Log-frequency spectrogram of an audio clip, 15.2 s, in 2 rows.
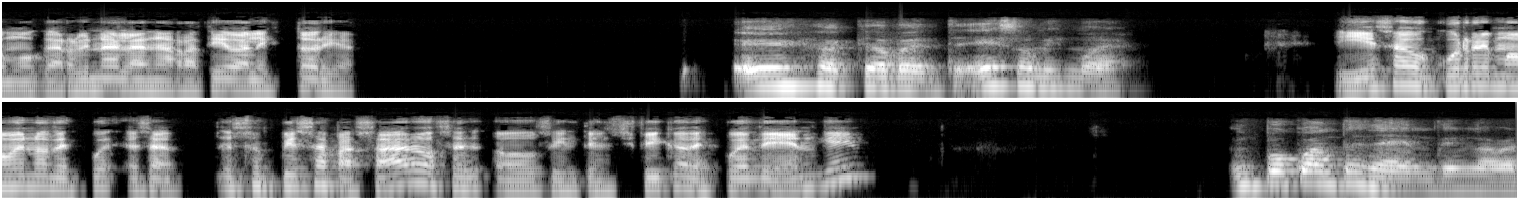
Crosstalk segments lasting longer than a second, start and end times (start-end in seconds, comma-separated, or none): none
